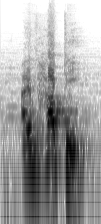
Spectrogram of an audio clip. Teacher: Your voice becomes brighter and it increases your tempo. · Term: happy emotion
